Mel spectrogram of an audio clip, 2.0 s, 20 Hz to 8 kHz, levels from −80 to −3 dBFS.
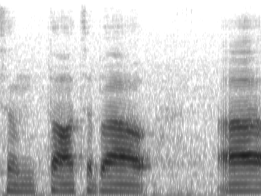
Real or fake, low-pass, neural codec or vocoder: real; 7.2 kHz; none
